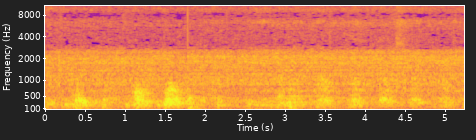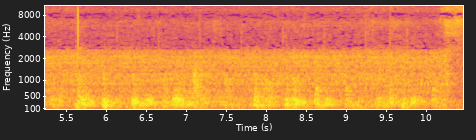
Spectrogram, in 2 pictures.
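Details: Fetal heartbeat on ultrasound at 11 weeks 3 days of pregnancy: rapid, regular whooshing beats measured at 161 beats per minute, a normal fetal heart rate.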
